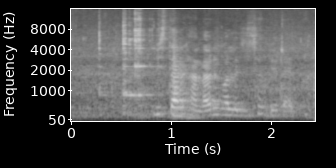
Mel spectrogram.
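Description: Spoons and tableware clinking lightly against stainless-steel bowls as puris are dipped into pani. A person's voice sounds briefly about a second in.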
